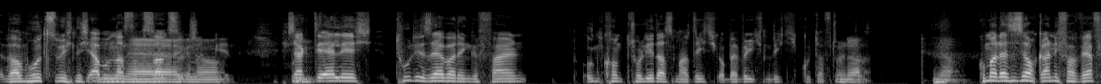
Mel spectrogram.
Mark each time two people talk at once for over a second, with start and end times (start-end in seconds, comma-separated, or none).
0.9-2.3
